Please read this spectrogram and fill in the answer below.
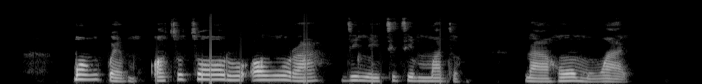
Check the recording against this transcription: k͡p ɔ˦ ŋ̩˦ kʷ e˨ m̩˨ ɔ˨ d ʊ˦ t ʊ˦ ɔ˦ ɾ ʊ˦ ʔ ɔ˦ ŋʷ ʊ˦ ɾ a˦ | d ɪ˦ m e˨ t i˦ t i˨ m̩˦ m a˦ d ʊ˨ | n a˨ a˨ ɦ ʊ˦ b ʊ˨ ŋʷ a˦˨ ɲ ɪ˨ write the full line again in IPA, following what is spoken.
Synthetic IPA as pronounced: k͡p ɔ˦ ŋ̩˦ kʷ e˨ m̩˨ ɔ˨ t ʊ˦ t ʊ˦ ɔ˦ ɾ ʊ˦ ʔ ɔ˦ ŋʷ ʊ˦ ɾ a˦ | d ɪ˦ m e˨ t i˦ t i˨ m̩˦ m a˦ d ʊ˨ | n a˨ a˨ ɦ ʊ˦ m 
